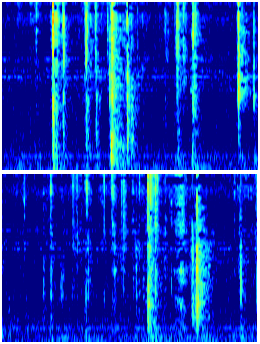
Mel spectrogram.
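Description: A metal utility knife blade shaves thin, translucent slices off a solid oval blue bar of soap held in the palm. Each cut makes a quiet, crisp scrape or click with a bright edge, coming in irregular bursts that die away almost at once. Faint, low background noise sits between the cuts.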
